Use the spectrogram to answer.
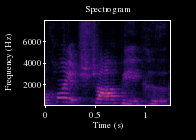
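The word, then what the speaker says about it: Shoppe: called therapy shop EECOM I call them clients shoppi because it's spelled with two peas and an e at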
